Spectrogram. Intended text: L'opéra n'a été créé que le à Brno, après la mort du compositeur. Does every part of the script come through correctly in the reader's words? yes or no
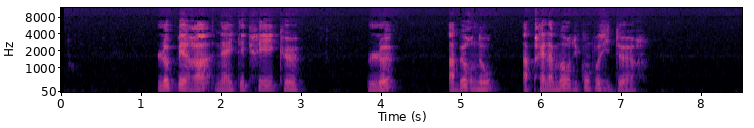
yes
